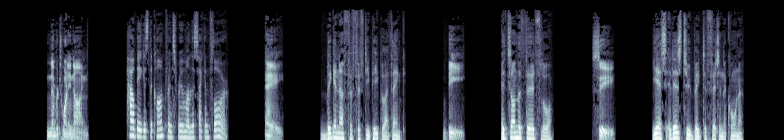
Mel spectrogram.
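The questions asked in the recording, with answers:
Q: How big is the conference room on the second floor?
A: A: Big enough for 50 people, I think.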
